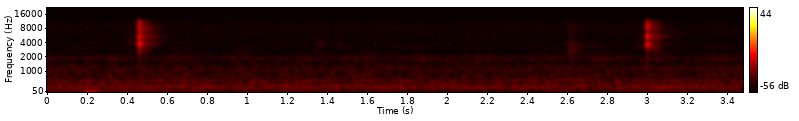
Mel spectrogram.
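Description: A thin blade is drawn across a solid, hand-sized rectangular bar of blue and white striped soap held in one hand, scratching and scoring lines into its surface. Two short, bright scraping clicks stand out over a quiet background, each fading almost at once.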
